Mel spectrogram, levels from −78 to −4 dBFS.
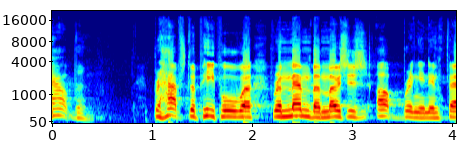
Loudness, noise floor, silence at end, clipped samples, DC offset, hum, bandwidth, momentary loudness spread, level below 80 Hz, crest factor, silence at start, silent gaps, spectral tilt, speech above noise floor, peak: -16 LUFS; -56 dBFS; 0 s; under 0.1%; under 0.1%; none; 17.5 kHz; 10 LU; -58 dBFS; 16 dB; 0 s; none; -5.5 dB/octave; 41 dB; -2 dBFS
